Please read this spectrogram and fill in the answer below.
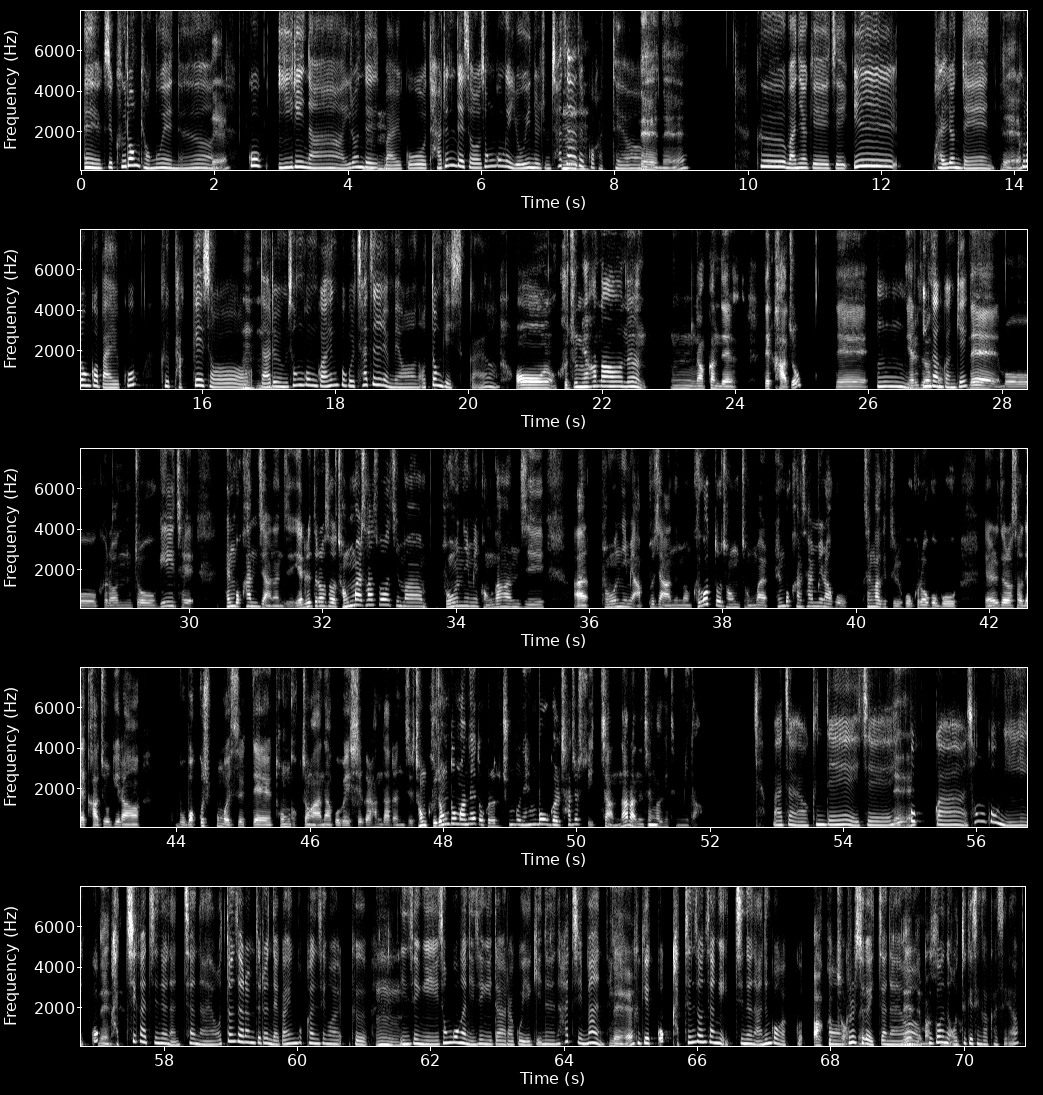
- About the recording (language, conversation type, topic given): Korean, podcast, 일과 삶의 균형은 성공의 일부인가요?
- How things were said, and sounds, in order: tapping; other background noise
